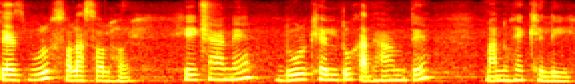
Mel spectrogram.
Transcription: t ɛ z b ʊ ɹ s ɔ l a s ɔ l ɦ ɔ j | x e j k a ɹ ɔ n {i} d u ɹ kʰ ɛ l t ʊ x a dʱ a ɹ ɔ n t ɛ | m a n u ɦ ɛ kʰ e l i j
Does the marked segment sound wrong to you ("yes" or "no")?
yes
